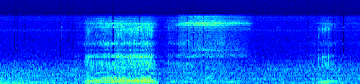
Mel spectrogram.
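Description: One loud, low, fluttering snore lasting over a second, a softer breath, then a short faint snort over steady room hiss; snoring.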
